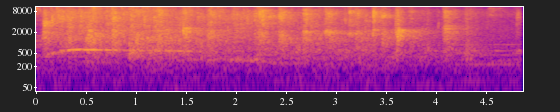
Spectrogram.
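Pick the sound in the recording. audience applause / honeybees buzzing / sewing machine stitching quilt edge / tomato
audience applause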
